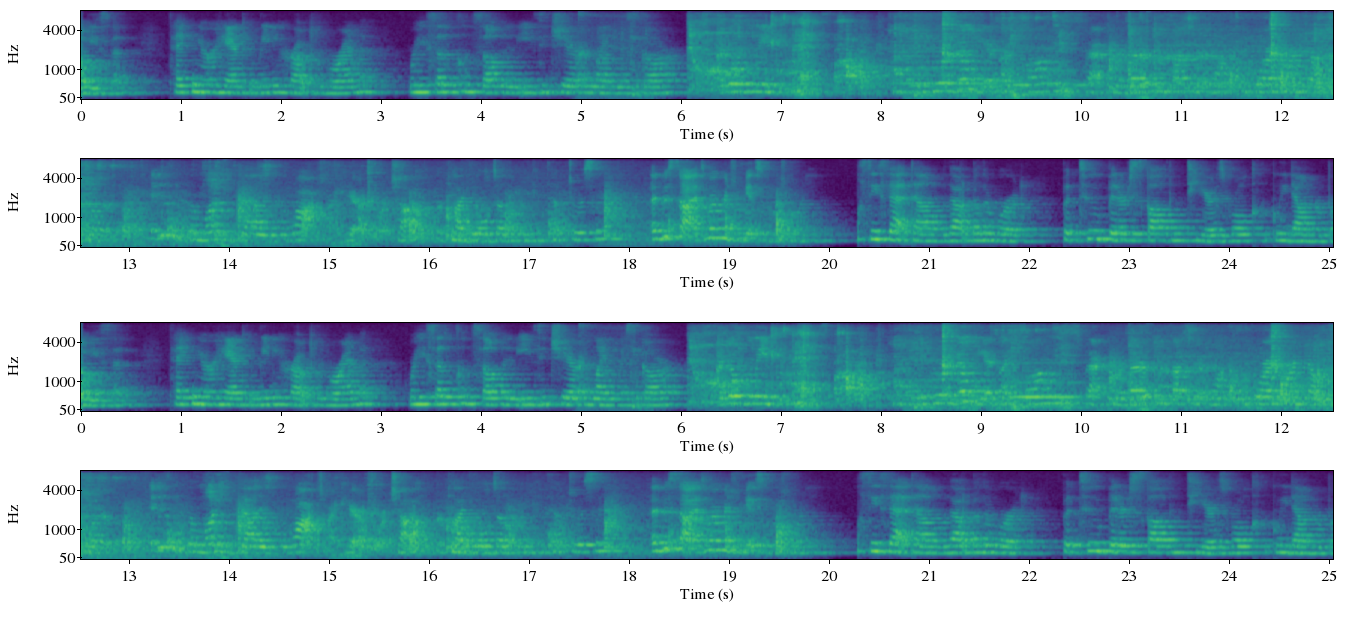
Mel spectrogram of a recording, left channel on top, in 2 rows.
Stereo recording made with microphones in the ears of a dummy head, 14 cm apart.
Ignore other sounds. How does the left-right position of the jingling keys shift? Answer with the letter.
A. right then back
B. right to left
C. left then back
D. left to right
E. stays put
A.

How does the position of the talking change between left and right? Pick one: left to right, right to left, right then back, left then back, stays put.
right then back.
